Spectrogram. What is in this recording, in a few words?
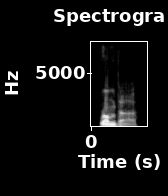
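"romper", British English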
